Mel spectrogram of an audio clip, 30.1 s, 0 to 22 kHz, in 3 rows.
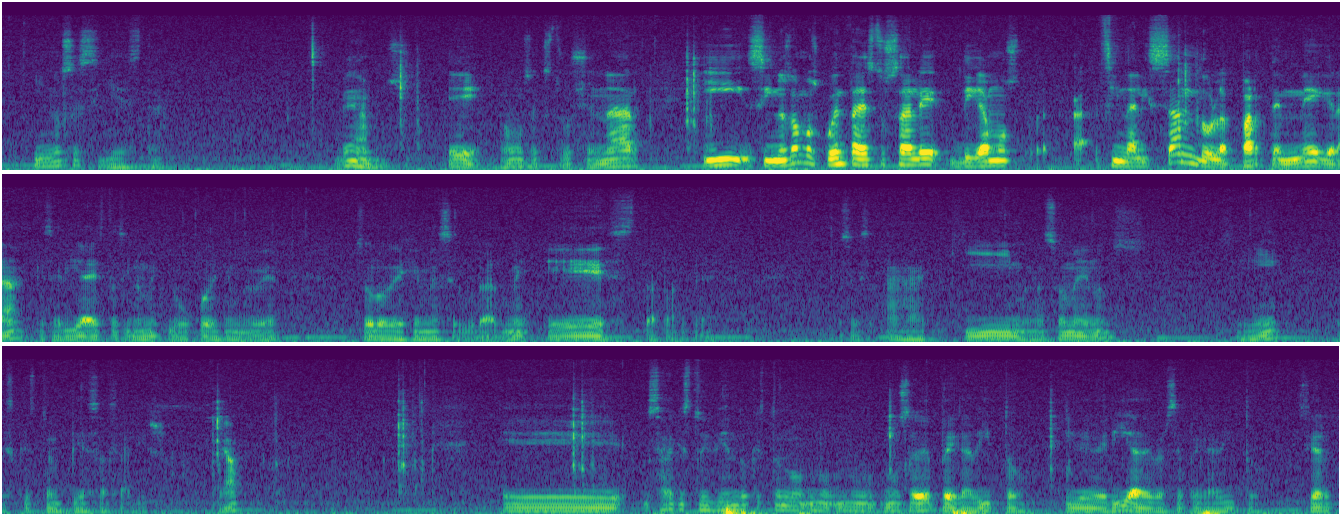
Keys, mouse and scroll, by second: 0.3-0.6 shift+scroll down 1, 0.6-2.1 shift+middle drag, 2.7 e, 4.6 click, 5.2 alt+Tab, 8.9 alt+Tab, 11.1 click, 11.5 click, 12.0 click, 13.1 click, 15.5-17.5 drag, 17.9-19.3 drag, 19.7 click, 21.5 shift+middle click, 22.4 click, 23.1 alt+Tab, 24.5 alt+Tab, 24.8 alt+click, 26.5 Tab, 26.8 right click, 27.4 scroll up 1, 27.7 Tab, 28.3 middle click.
